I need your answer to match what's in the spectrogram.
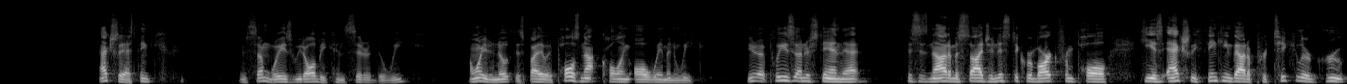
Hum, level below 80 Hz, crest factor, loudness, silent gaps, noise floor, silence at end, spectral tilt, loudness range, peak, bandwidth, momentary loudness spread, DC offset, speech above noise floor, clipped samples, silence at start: none; -72 dBFS; 22 dB; -24 LUFS; none; -73 dBFS; 0 s; -7 dB/octave; 8 LU; -4 dBFS; 12 kHz; 15 LU; under 0.1%; 50 dB; under 0.1%; 1 s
